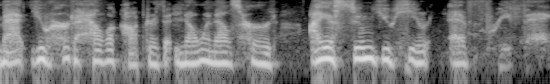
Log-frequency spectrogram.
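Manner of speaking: very quiet, hushed, barely voiced whisper. Speaking in character to Matt across the table: whispering very quietly. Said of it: "I whisper very quietly".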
